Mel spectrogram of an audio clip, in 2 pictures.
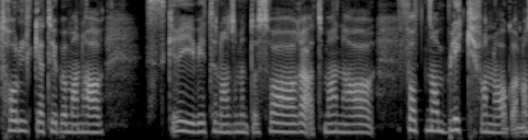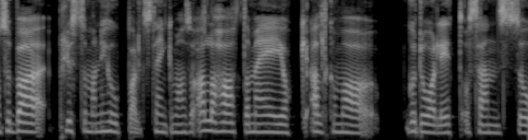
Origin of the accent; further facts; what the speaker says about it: Skåne, Sweden; also born or lived in Iraq; Jag är ju uppväxt i Skåne på tidigt 90-tal. Så det var ganska speciellt för att vi kom ju då dit från Irak. Så att vi var typ den enda så arabiska familjen i en liten skånsk by.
